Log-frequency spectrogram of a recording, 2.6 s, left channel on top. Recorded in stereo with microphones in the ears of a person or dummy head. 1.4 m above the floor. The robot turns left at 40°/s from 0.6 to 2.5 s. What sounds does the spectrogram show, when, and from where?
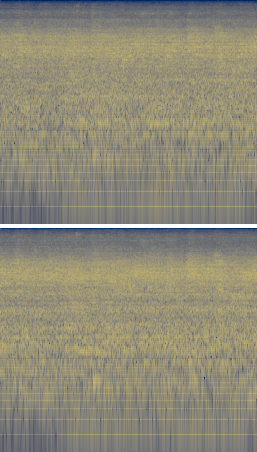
0.0 s running water: 175° left, 1.3 m; by 2.6 s 100° left, 1.3 m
